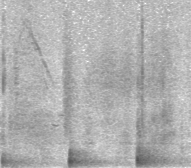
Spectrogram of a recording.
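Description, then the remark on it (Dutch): Steady footsteps walk at an even pace through a church cloister that runs around an inner garden, about three or four firm steps, each one ringing out with a short echo. No one speaks. “En nu lopen we in kloostergang, noem je dit, toch?”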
